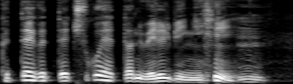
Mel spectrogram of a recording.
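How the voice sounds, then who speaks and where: Speaking very slowly, a man with a medium-pitched voice makes very wide pitch swings. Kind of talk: radio talk show interview.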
